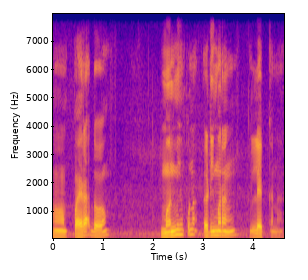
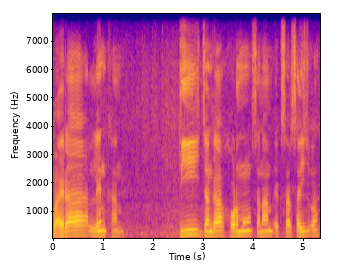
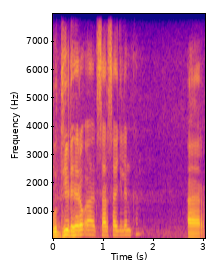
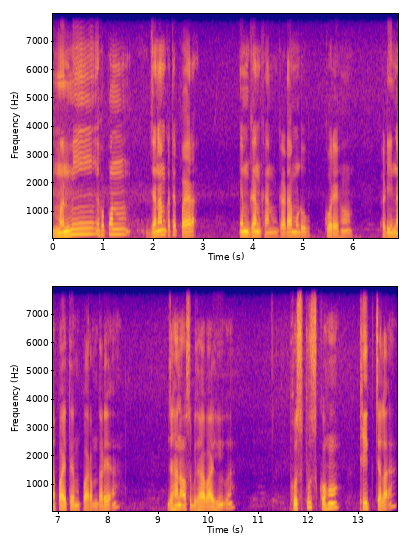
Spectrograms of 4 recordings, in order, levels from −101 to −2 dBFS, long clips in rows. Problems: constant background noise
